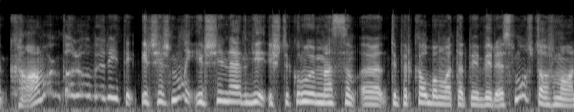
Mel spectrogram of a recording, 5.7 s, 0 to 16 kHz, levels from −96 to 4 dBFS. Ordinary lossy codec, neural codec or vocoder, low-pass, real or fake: Opus, 32 kbps; autoencoder, 22.05 kHz, a latent of 192 numbers a frame, VITS, trained on many speakers; 9.9 kHz; fake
